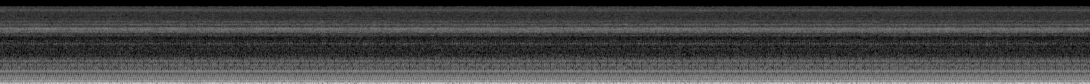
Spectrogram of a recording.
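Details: Aerosol nebulizer running, recorded as deep-bass white noise for sleep and relaxation: a steady, unbroken deep hum and hiss with no breaks or pulses.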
